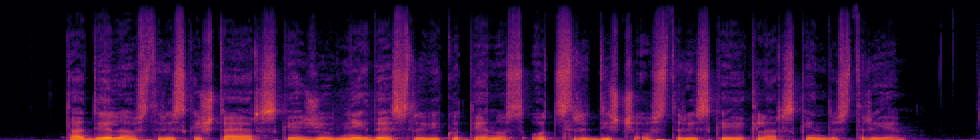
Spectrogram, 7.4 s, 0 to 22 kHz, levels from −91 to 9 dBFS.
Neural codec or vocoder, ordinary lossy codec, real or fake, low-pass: vocoder, 44.1 kHz, 128 mel bands every 512 samples, BigVGAN v2; none; fake; none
